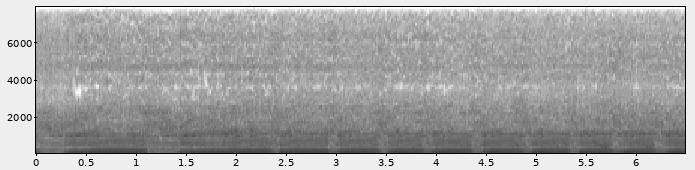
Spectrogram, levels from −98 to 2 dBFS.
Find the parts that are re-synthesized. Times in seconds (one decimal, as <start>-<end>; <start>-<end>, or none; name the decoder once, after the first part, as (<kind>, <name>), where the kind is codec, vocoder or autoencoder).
none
